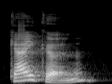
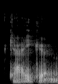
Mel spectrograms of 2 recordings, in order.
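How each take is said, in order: First: Said in the usual way. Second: "kijken" whispered softly after a normal take; whispered repeat. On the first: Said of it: "teacher models word twice". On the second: Shown as a demonstration. Teacher whispers the word for the learner to echo. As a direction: breathe "kijken" without voice. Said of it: "repeat whispered".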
